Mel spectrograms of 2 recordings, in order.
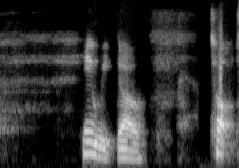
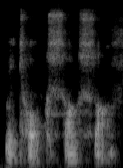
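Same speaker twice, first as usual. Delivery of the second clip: talking so soft; 4 semitones lower, 22 dB quieter than usual. Shown as a demonstration. Host imitating Jake's hushed promo voice. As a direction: voice dropped right down to a whisper. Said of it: "Jake just brings his voice right down".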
